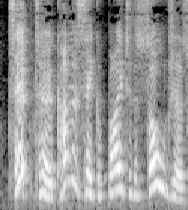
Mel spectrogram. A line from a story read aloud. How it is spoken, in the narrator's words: cried Jolly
